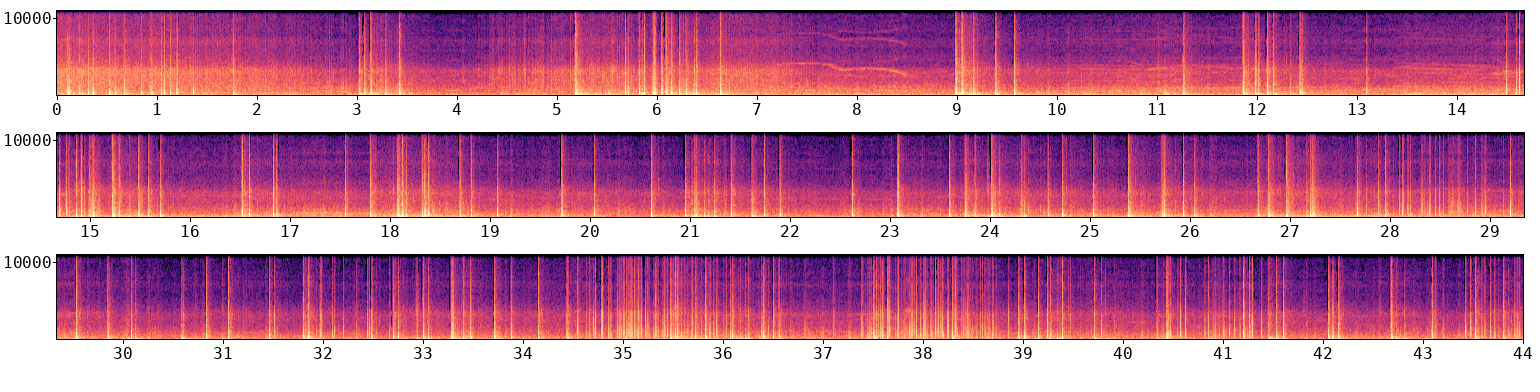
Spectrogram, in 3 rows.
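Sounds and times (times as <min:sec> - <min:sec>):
fireworks bangs and crackling: 0:00.0 - 0:44.0.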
